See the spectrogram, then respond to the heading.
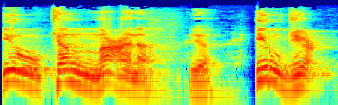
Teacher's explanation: ya bukan Ir tapi irji ya jadi Hamzah wasal setelahnya ro maka ro tersebut jadi tebal meskipun Hamzah wasalnya itu kasrah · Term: ro yang tebal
